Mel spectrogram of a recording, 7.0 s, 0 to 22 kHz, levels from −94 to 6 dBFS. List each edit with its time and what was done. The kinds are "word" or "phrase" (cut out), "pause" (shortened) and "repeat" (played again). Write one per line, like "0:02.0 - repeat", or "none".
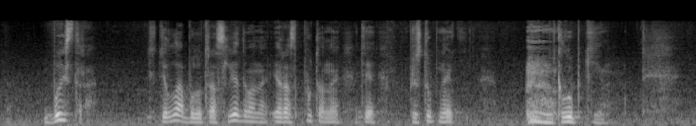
0:01.5 - word
0:03.6 - word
